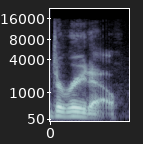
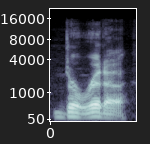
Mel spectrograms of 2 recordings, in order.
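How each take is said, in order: First: The name ends in an 'oh' sound. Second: The name ends in an 'ah' sound. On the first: This is the name as the owner says it. The speaker calls it right. "it's obviously Dorito" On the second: The name is said wrongly on purpose to annoy. The speaker calls it wrong. "pronounces my name wrong every single time"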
